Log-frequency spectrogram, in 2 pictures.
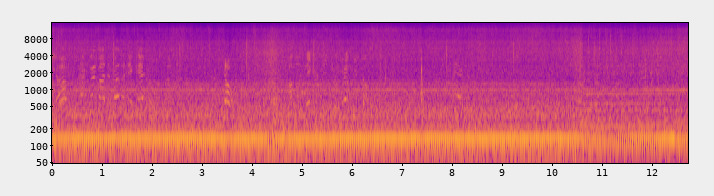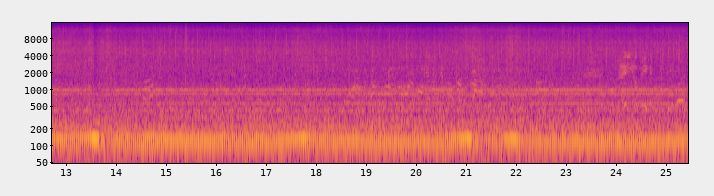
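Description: Straw rustles as men pitch sheaves with forks.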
